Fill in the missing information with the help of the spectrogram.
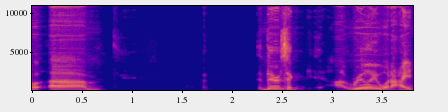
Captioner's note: pause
